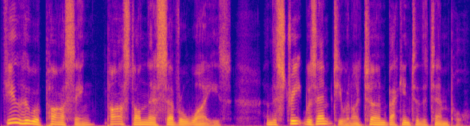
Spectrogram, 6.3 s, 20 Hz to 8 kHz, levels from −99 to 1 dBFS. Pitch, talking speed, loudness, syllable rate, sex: 125 Hz, 210 wpm, -19 LUFS, 5.5 syllables/s, male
